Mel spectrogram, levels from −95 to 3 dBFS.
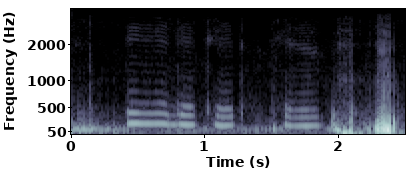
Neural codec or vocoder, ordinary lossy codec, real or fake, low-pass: codec, 16 kHz, 8 kbps, FunCodec, trained on LibriTTS, 25 frames a second; none; fake; 3.6 kHz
